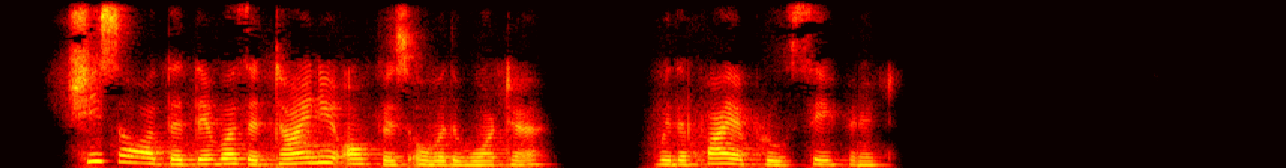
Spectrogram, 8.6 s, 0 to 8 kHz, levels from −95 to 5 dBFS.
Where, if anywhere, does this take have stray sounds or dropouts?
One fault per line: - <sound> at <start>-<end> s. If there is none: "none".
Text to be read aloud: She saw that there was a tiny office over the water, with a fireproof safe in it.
none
